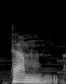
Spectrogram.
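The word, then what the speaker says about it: thumb: لکه تم تمب تمب، دلته وګورئ تم ویل کېږي، بي نه ویل کېږي.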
